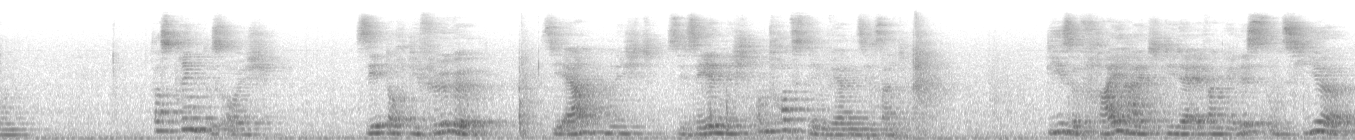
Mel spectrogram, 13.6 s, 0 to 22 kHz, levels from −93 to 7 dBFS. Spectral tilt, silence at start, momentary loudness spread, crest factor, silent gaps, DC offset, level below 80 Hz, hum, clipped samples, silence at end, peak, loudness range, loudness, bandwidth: -4.5 dB/octave; 0 s; 20 LU; 18 dB; none; under 0.1%; -60 dBFS; none; under 0.1%; 0 s; -24 dBFS; 5 LU; -41 LUFS; 15.5 kHz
